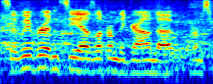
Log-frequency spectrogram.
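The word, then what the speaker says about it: CyaSSL: We're at Saya SSL, is that right? – We pronounce it C-Yazzle. C-Yazzle. – Okay, can you spell that? That's Charlie Yankee Alpha Sierra Sierra Lima.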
